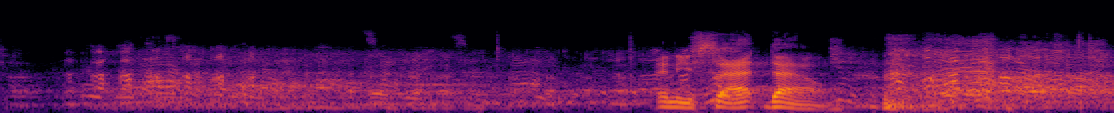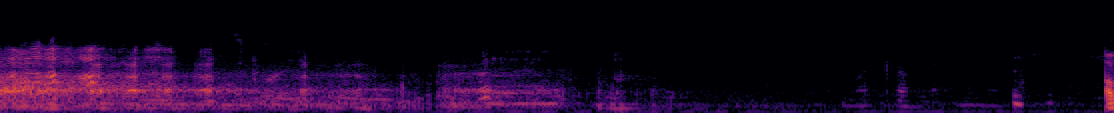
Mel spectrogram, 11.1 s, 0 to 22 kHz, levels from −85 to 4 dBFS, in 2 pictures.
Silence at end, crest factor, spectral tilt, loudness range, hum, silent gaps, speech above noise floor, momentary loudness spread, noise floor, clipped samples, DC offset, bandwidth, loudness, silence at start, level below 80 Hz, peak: 0 s; 26 dB; -5.5 dB/octave; 16 LU; none; none; 47 dB; 25 LU; -71 dBFS; under 0.1%; under 0.1%; 8.2 kHz; -28 LUFS; 0 s; -66 dBFS; -4 dBFS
